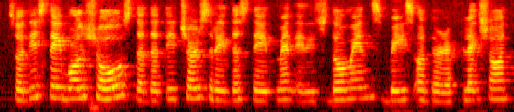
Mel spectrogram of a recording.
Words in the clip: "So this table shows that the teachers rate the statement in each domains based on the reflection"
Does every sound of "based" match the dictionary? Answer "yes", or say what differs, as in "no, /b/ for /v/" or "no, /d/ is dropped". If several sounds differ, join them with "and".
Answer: yes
